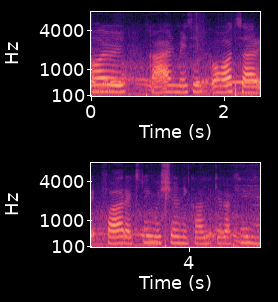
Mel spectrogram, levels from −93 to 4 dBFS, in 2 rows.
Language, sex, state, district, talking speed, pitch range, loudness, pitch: Hindi, female, Madhya Pradesh, Dhar, 140 wpm, 210-235 Hz, -21 LUFS, 220 Hz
